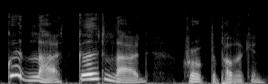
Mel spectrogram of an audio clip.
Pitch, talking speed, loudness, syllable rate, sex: 145 Hz, 155 wpm, -19 LUFS, 4.8 syllables/s, male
